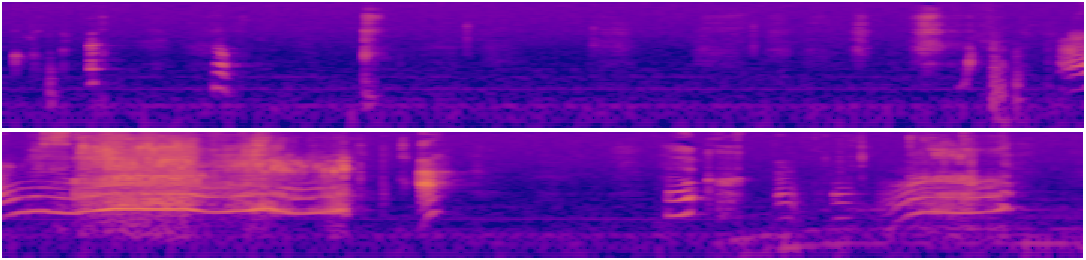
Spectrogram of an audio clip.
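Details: Brief, sharp hiccups at irregular intervals a few seconds apart, breaking into a child's chatter and laughter while telling stories.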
